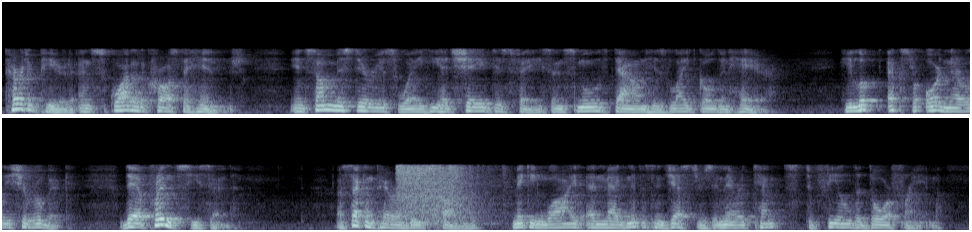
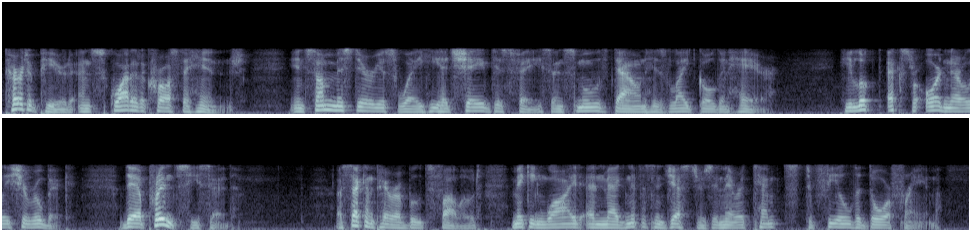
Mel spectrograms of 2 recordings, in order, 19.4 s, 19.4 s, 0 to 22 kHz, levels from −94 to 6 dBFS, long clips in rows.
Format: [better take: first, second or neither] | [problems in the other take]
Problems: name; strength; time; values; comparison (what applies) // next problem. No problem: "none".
second | background sound (Tools); 6 dB below the speech // room echo; dies away in 0.5 s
